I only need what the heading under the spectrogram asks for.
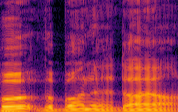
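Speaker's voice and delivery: awful Southern twang, loud, slow and drawn-out. Recounting a film, speaker quotes the actor's line in a Nicolas Cage Southern accent. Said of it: "he's got the worst Southern accent ever".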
